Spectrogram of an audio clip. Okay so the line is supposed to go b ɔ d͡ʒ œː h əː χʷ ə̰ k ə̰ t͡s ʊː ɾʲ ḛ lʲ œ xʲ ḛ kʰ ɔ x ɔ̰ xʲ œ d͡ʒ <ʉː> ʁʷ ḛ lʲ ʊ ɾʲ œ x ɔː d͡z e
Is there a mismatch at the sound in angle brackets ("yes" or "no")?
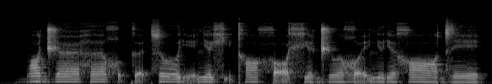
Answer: yes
